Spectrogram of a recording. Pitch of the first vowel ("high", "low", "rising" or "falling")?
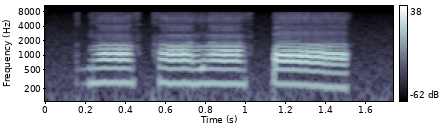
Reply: high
